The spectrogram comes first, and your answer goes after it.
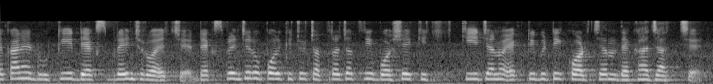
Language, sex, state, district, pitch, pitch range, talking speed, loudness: Bengali, female, Assam, Hailakandi, 235 Hz, 225-255 Hz, 160 wpm, -16 LUFS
